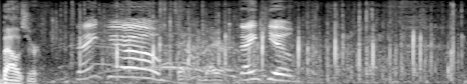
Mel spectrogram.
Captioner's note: cheers and applause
